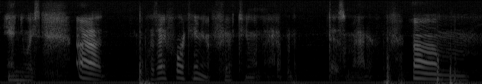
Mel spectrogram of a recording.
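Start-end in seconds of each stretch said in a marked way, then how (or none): 1.5-3.7 quick whispered aside. Real, not acted. Wondering aloud to herself in a whisper. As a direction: whisper it fast to yourself.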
